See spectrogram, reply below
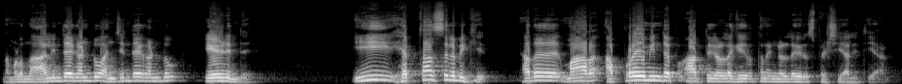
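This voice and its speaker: A priest with a Kerala Malayalam accent giving a liturgy lesson, measured and explanatory, with frequent hesitation fillers. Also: male voice, on the high side, animated, a little mellow. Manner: measured teaching with frequent fillers, briefly chants Syriac hymn lines. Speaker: priest lecturer. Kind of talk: liturgy lecture.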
